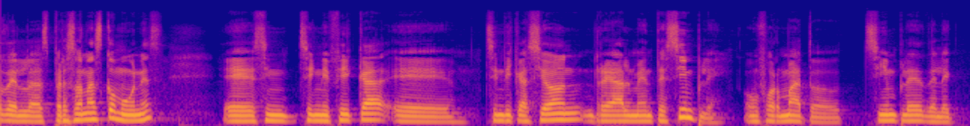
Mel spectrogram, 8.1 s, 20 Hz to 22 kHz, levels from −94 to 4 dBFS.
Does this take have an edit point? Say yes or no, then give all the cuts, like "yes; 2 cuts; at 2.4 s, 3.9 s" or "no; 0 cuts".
yes; 1 cut; at 6.1 s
